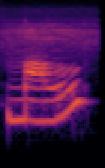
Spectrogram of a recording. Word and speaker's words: mal: E quando você não está nada bem, você pode dizer que está mal, mal com L e o L pronunciado com a língua entre os dentes, mal.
